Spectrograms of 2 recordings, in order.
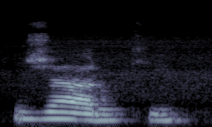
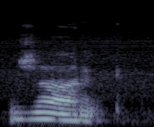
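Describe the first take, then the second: First: The word has three syllables with a final vowel. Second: The word has two syllables without a final vowel.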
